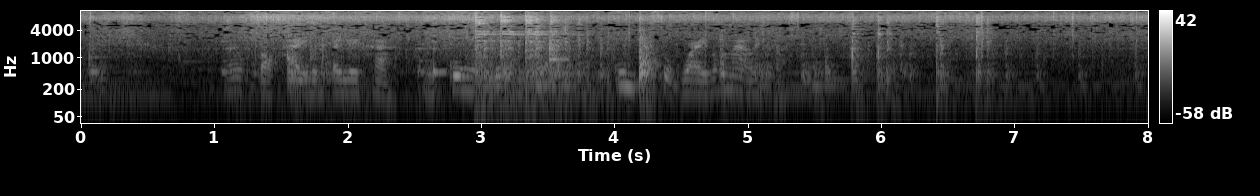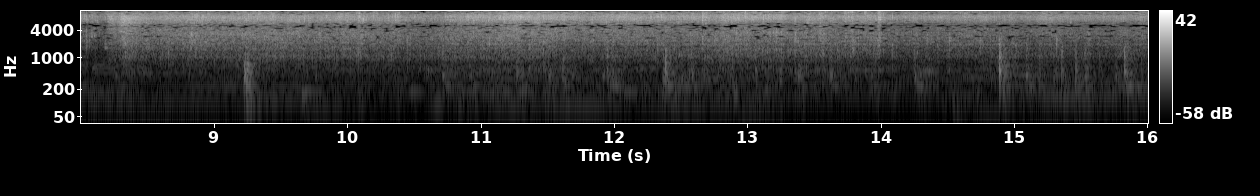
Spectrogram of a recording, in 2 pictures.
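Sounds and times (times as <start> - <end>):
food sizzling in oil: 0.0 - 16.0
spatula knocking on pan: 3.0 - 7.1.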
